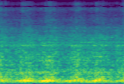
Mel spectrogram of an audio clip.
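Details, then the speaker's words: Water-cooled high-pressure airgun compressor running, water pump working: even low thumping pulse at steady speed, smooth, no knocks or squeals; normal running, though slow to build pressure. "is doing its job, pumping. The water pump doesn't work, the compressor doesn't work."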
